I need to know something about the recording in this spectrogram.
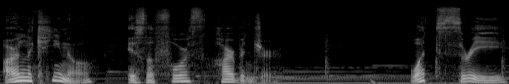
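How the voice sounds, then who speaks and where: A man's voice: on the low side, very animated, slow pace, darkish tone, faint music behind. A man hosting a podcast quiz, reading out questions and chatting casually.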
